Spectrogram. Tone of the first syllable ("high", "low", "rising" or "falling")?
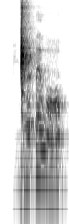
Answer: low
